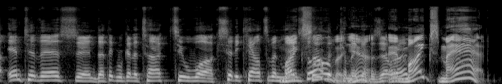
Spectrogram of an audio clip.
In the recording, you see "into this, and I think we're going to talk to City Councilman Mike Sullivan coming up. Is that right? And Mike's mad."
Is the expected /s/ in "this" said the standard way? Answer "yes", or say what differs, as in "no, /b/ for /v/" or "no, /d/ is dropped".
yes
